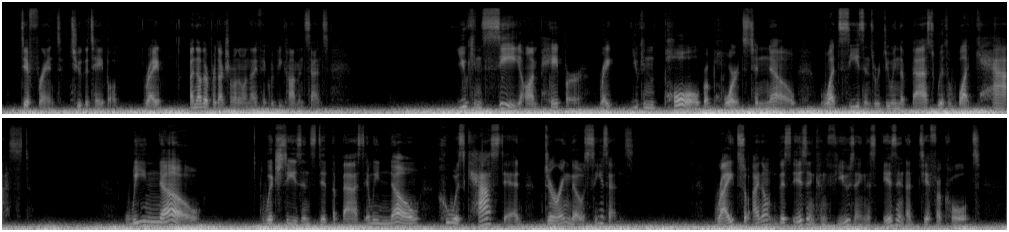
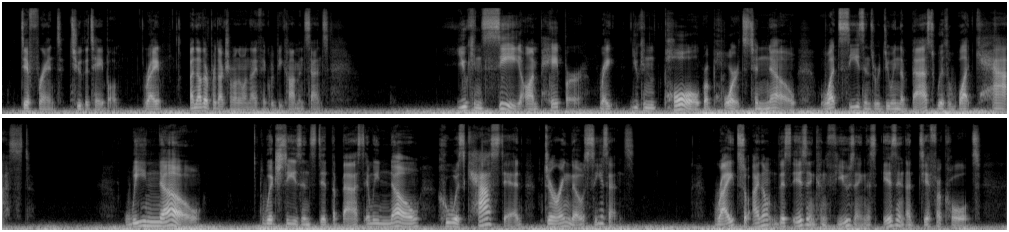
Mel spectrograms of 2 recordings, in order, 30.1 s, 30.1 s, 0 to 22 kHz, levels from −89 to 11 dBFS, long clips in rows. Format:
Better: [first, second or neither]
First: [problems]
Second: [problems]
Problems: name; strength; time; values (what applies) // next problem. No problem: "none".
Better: second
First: low rumble; loud; throughout; 5 dB below the speech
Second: low rumble; faint; throughout; 20 dB below the speech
